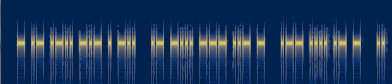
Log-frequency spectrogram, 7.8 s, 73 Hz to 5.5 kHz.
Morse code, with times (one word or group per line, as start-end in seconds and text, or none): 0.3-2.7 TALKED
3.0-5.3 ABOUT
5.6-7.2 WHAT
7.5-7.7 I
